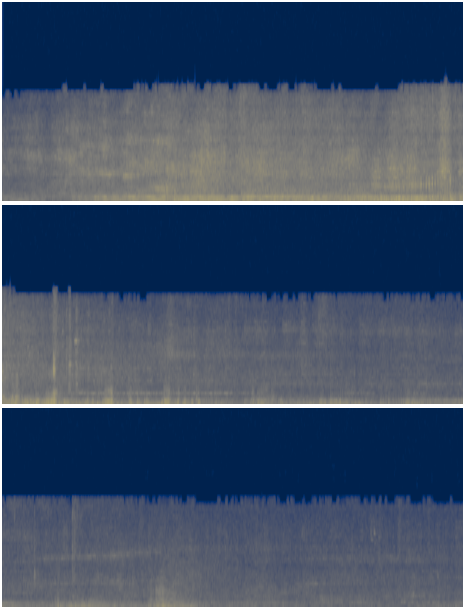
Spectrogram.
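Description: SEAT León touring race car running hard on a wet track. The engine is loudest as it passes and its pitch repeatedly climbs and drops with gear changes, then it fades as it goes away. Tyres hiss through spray from the standing water.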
